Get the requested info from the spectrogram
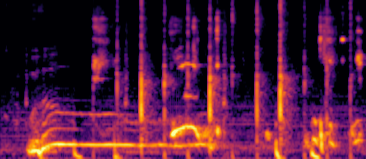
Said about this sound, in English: a round of applause and go woohoo at the end of it, you know, just to acknowledge each other. And I'm manifesting one day trying to do this in front of an audience of people. So that's kind of why I do the round of applause.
